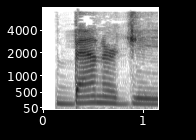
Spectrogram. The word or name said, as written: Banerjea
